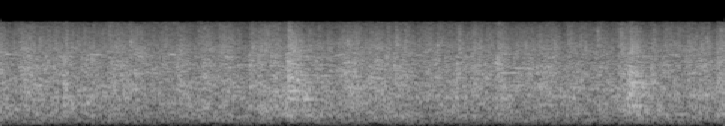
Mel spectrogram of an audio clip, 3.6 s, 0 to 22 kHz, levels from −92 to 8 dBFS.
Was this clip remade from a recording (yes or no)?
no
